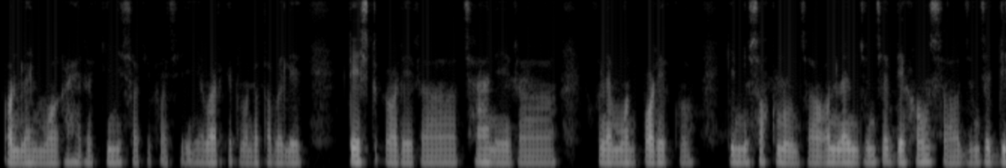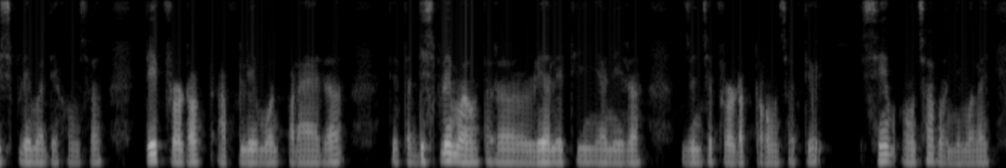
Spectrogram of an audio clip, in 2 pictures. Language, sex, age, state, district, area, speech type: Nepali, male, 30-45, West Bengal, Kalimpong, rural, spontaneous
